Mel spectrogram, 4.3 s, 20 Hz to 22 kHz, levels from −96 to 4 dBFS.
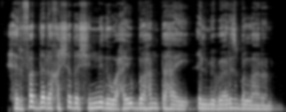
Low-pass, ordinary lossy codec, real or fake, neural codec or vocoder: none; none; real; none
